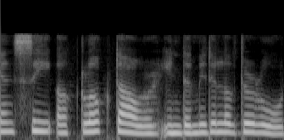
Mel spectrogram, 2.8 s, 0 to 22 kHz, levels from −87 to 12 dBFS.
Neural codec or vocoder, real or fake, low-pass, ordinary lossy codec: codec, 16 kHz, 0.8 kbps, ZipCodec; fake; none; none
